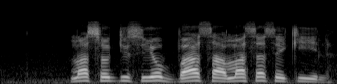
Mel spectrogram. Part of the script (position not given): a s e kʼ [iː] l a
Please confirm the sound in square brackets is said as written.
yes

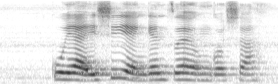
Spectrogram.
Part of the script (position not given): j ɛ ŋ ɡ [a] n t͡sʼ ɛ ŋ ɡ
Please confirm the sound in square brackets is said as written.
no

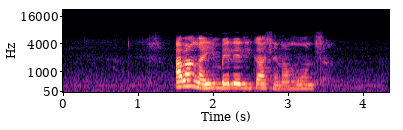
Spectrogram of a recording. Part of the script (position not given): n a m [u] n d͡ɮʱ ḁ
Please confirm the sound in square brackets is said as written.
no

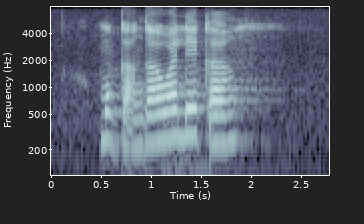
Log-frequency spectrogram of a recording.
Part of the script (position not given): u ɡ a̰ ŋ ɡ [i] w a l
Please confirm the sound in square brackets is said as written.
no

